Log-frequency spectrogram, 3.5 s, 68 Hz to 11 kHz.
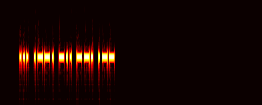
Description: Morse code, heard as a keyed tone, about 46 wpm, 700 Hz. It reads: SPDGW
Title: Code Groups - 5 Letters - 50wpm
